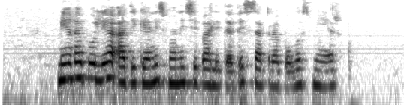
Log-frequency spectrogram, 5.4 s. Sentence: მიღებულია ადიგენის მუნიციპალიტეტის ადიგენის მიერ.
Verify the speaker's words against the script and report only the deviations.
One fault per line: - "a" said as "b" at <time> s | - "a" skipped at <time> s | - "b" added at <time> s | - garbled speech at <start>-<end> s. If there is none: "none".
- "ადიგენის" said as "საკრებულოს" at 3.4 s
